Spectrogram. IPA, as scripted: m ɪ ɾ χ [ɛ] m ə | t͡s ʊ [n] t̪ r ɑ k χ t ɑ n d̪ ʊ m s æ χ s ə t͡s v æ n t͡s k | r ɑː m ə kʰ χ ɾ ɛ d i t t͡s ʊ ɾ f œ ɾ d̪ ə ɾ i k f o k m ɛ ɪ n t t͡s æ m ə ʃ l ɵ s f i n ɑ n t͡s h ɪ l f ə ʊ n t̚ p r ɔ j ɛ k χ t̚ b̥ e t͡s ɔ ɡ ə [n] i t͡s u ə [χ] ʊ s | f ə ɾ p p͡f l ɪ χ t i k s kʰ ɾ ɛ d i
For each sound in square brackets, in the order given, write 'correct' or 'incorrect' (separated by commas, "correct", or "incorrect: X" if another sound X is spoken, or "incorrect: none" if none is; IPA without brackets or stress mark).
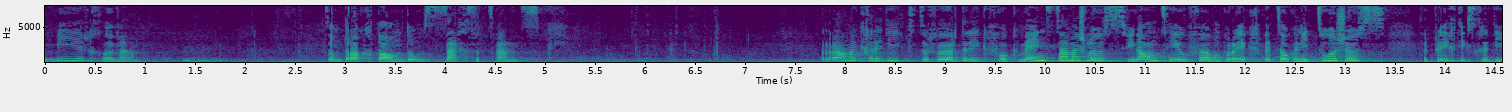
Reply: incorrect: œ, incorrect: m, correct, incorrect: ʃ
